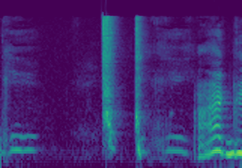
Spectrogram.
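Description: Baby vocalizing: a short coo at the start, two sharp breathy bursts about a second in, then a wavering, sing-song babble near the end.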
